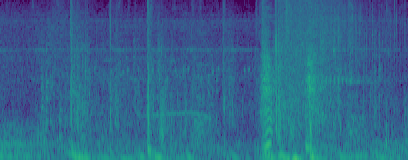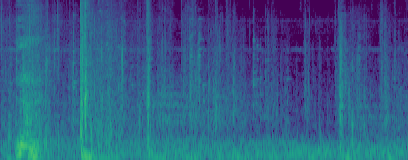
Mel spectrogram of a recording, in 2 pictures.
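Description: Heavy footsteps thud slowly on soft ground.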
